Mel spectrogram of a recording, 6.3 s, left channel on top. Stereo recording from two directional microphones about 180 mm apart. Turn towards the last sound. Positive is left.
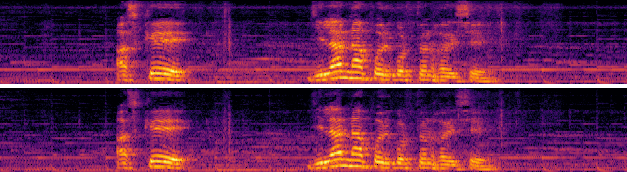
turn(degrees=-10)  # may be behind; listen again after turning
